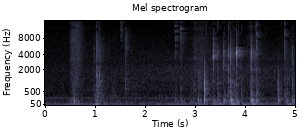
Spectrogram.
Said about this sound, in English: And here I am typing in some stuff.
